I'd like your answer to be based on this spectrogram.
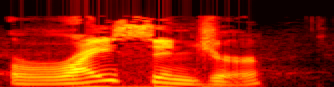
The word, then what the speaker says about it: Reisinger: But Reisinger, R-E-I, and then Singer, S-I-N-G-E-R, but pronounced Reisinger, and he will take over on the bump.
